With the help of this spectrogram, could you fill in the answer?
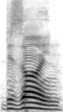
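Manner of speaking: DESIGN with a loud, long SIGN; light de-, strong -SIGN in Design; final-syllable stress. Shown as a demonstration. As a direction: punch the second syllable of Design. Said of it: "bring that distinction very clearly".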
